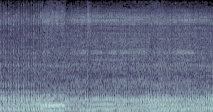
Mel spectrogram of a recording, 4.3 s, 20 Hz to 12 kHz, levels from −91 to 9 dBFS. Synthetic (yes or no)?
yes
